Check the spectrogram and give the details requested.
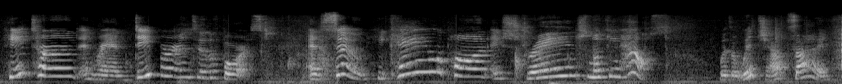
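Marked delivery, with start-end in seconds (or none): none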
